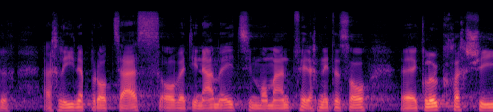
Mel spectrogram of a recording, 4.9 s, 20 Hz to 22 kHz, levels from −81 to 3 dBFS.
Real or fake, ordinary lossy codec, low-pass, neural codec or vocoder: real; none; 14.4 kHz; none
